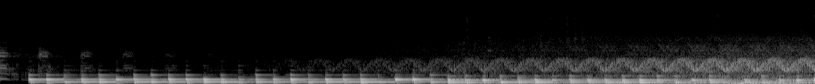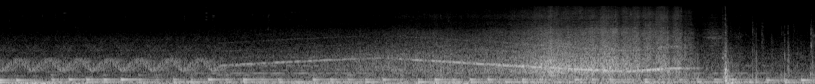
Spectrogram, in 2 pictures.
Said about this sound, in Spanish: me subieron a una camilla, la ambulancia se puso en marcha y bueno, a partir de ahí la verdad es que ya no recuerdo nada.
